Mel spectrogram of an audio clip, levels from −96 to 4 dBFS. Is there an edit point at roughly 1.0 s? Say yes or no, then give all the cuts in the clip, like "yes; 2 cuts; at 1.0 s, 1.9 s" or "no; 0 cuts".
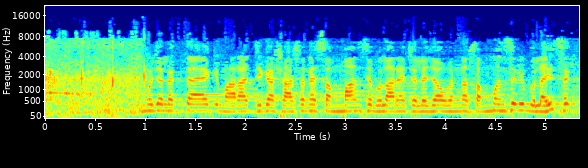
yes; 1 cut; at 1.0 s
